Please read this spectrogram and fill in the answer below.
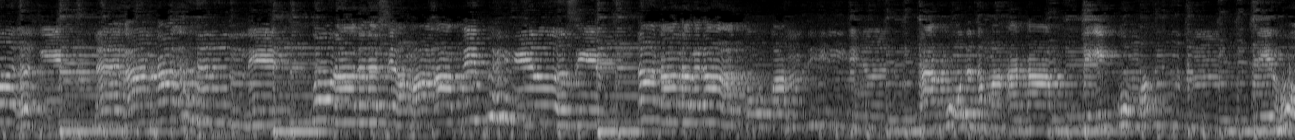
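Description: A song: a high voice singing a sliding, ornamented melody over instrumental accompaniment, with a sustained low note under it.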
